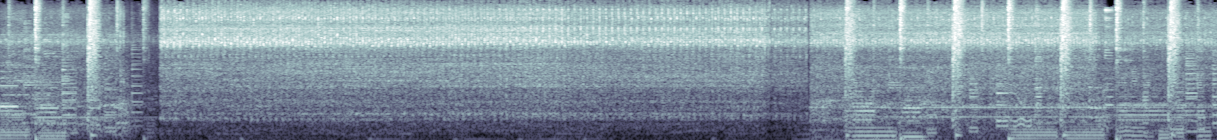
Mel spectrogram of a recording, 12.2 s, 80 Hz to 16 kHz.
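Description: The GMC Terrain's direct-injection V6 idling steadily for about six seconds from a second and a half in. Background music with a beat plays before and after.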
